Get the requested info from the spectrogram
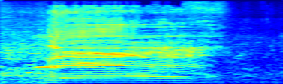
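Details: Mooing Sahiwal cattle at a twice-weekly Bangladeshi cattle market, Ambari haat in Dinajpur, where bull calves are bought; one drawn-out, rich harmonic moo lasting over a second, rising slightly then falling, before fading into crowd chatter.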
